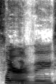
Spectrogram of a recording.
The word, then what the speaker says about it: CeraVe: Is that how you pronounce it? CeraVe? – I don't know. It's a similar cleanser, but it's CeraVe. Slightly, CeraVe. – Yeah. CeraVe. – Yeah, there's a little accent.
